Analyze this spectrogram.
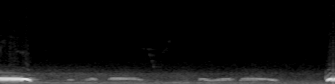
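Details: Decoy spotted dove calling to stir other doves into cooing: one loud, low, drawn-out coo at the start, then soft, quiet wavering coos, and another loud note beginning at the very end.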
